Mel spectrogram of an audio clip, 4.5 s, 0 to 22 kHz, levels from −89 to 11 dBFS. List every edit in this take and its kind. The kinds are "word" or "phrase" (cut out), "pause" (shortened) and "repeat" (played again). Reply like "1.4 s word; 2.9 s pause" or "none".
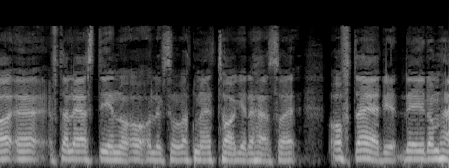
3.2 s pause

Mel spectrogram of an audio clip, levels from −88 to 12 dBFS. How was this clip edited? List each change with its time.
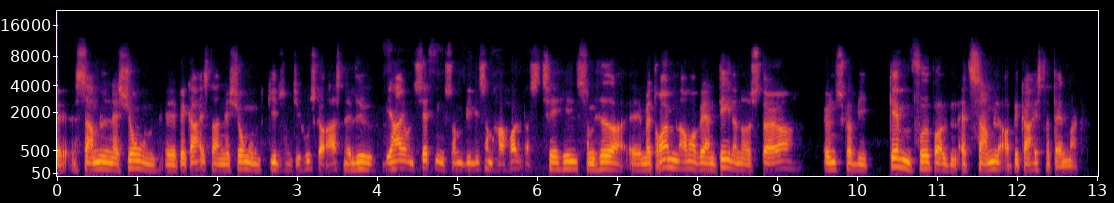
2.8 s phrase; 4.0 s pause; 6.5 s word

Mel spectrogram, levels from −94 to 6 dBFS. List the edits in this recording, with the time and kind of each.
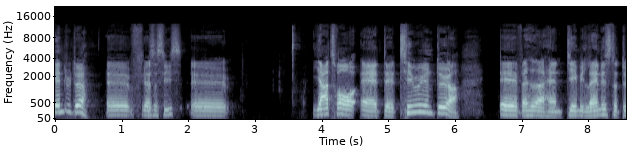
none

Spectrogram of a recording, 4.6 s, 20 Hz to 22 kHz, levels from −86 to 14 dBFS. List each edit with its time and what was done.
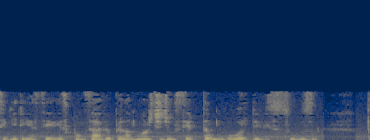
none

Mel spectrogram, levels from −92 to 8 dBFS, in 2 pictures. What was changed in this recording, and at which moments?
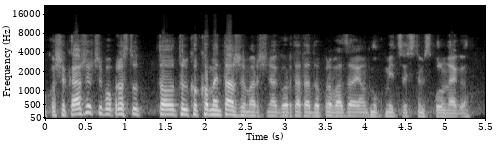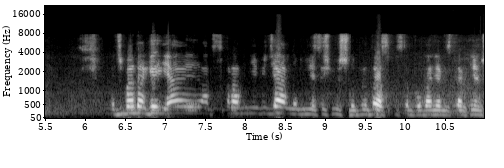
4.0 s phrase; 9.3 s word

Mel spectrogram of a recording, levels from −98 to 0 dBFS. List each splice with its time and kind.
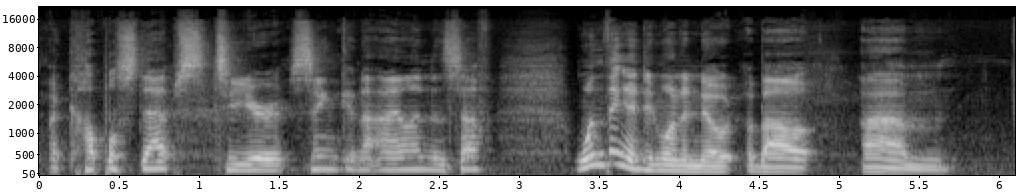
none

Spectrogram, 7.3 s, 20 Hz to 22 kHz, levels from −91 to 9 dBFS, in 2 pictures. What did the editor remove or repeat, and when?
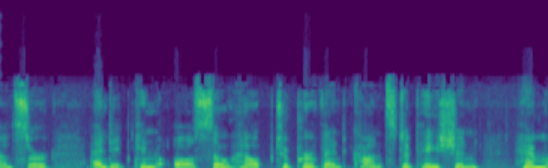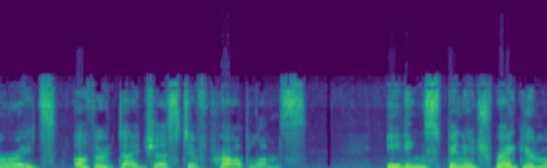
4.1 s word

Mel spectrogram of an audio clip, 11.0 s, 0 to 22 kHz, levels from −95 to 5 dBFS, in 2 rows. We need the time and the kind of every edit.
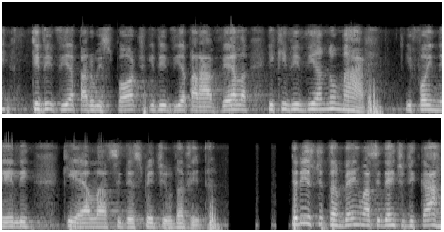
none

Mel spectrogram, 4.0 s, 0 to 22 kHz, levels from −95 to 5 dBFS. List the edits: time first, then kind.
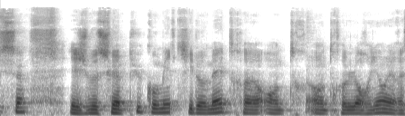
1.7 s phrase; 3.1 s word

